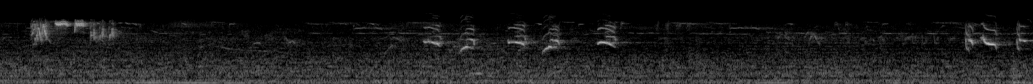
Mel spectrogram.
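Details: Song thrush in song: after a loud high opening burst, one clear two-part whistled phrase repeats four times in a row, then a fresh phrase closes the passage.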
